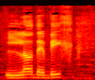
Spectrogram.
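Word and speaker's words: Lodewijk: Y sí, así es Lodewig, eh, pronunciado en el Dutch, que es distinto al Dutch alemán, hay que decirlo. Siempre ha habido mucho pique entre los alemanes y los holandeses. No vamos a entrar en esa polémica. – pero sí, la pronunciación tal cual como tú lo decías es Lodewig.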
